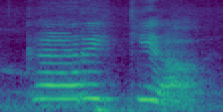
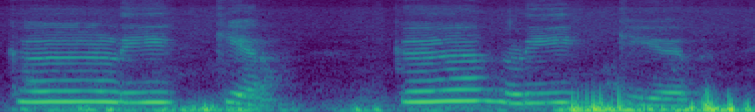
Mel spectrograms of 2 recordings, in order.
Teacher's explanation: metatesis, yaitu perubahan atau pertukaran huruf di dalam satu kata, seperti kata kerikil.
